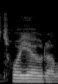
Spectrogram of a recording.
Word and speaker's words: Toyota: Her first name is Manami, and I'm sorry if I'm butchering it, but Manami, it's M-A-N-A-M-I. – And then her last name is Toyota, like the car. T-O-Y-O-T-A.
